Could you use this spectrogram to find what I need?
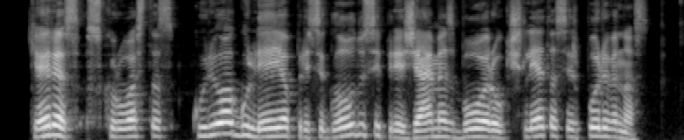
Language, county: Lithuanian, Kaunas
